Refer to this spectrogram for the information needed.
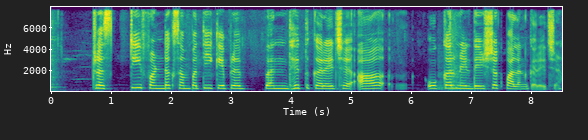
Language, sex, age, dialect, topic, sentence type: Maithili, female, 18-24, Eastern / Thethi, banking, statement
